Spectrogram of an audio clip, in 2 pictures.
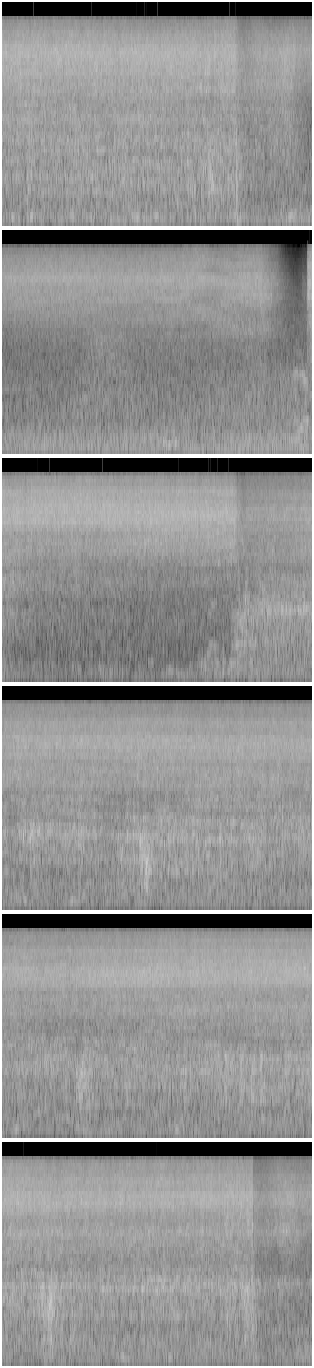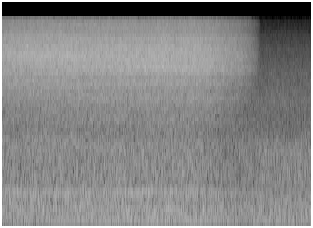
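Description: Plasma cutting torch on a Piranha B-Series CNC plasma table cutting steel plate: a loud, steady hiss of the plasma arc and air jet, with a brief break about nine seconds in.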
